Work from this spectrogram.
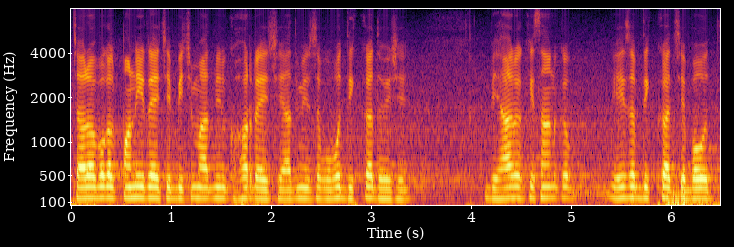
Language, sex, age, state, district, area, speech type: Maithili, male, 18-30, Bihar, Purnia, urban, spontaneous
